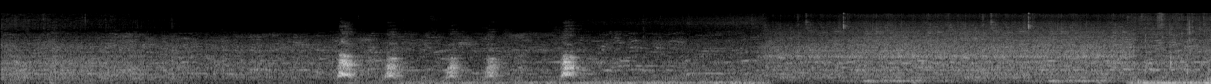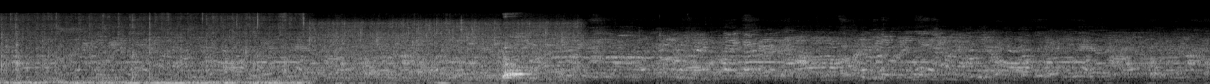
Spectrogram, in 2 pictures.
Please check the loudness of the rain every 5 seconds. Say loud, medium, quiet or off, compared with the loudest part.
medium, loud, loud, loud, off.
